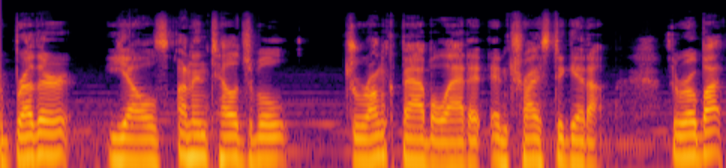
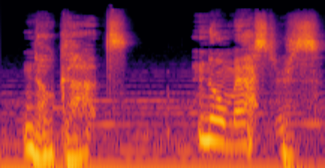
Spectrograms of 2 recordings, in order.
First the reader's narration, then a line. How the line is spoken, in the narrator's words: he says as he gasps for air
